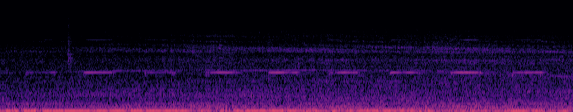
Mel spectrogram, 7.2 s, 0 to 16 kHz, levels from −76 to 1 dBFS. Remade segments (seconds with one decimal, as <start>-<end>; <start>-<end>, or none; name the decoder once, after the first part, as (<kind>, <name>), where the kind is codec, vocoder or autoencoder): 0.0-0.8 (vocoder, BigVGAN v2)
